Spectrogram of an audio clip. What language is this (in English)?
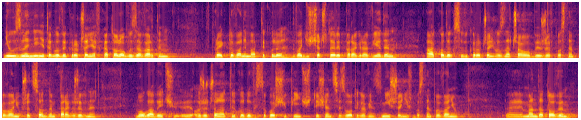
Polish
